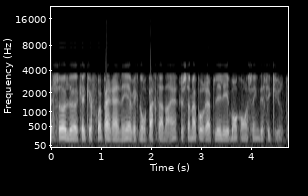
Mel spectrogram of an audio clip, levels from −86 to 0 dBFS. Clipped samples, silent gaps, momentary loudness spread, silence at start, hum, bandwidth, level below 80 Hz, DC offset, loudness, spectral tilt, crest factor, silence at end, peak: under 0.1%; none; 12 LU; 0 s; none; 6 kHz; -76 dBFS; under 0.1%; -28 LUFS; -6.5 dB/octave; 22 dB; 0 s; -6 dBFS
